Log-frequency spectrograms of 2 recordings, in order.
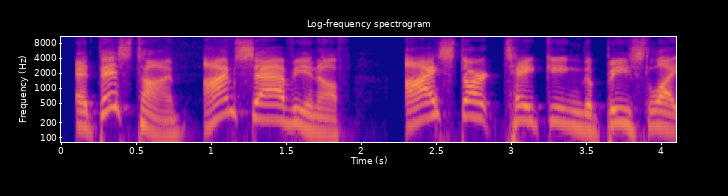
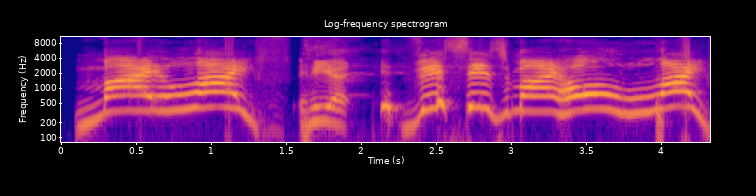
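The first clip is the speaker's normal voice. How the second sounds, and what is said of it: Screaming, shouted voice. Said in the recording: “He's screaming”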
